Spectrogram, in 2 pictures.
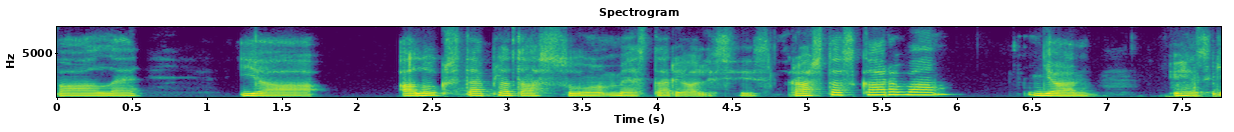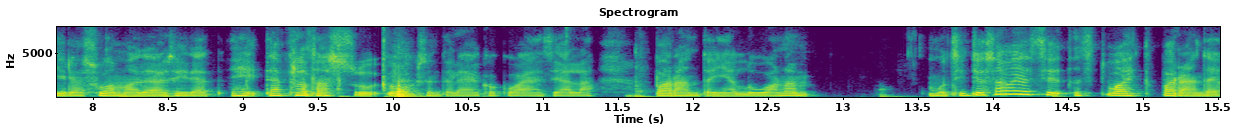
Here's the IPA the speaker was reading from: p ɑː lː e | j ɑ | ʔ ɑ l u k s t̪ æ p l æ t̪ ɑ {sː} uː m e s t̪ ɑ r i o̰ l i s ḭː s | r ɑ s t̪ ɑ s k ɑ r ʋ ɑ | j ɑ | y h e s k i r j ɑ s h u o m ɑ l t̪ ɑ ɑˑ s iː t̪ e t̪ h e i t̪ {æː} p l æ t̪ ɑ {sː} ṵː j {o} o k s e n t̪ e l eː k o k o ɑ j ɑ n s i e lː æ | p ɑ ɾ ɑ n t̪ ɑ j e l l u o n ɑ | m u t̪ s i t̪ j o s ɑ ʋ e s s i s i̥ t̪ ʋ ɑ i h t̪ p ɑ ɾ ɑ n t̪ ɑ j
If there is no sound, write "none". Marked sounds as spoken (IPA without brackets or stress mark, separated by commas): sː, æ, sː, u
